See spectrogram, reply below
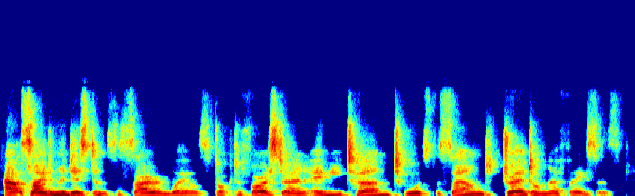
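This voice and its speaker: A woman's voice: lowish voice, steady tone, moderate pace. A woman reading a screenplay's stage directions as scripted narration.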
